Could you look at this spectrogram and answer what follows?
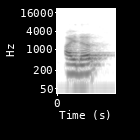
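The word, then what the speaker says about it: either: और डिस्ट्रीब्यूटिव जिसमें पढ़ेंगे ईच, एवरी, आइदर या फिर जैसे इधर भी बोलते हैं, दोनों प्रोनाउंसिएशन सही है।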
